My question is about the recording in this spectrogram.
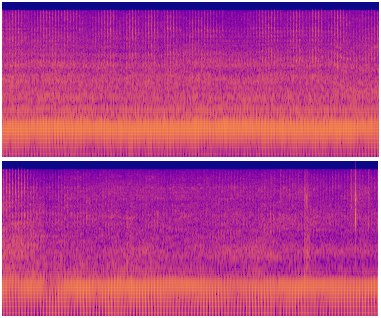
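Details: Allen chipper-shredder small engine, stone cold on choke, after an ultrasonic carburetor cleaning to cure starting problems: runs steady and even at constant speed with no hunting or misfire; sounds healthy.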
